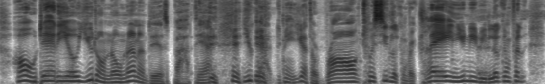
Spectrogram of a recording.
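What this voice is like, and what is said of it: Cajun accent character impression. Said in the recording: “I was doing a Cajun. I was doing him. ... he sounds like he's doing blackface. But if you know, like, the Cajun people, that's how they all speak.”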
